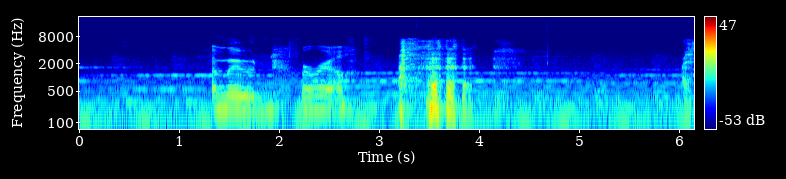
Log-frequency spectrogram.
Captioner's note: chuckles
